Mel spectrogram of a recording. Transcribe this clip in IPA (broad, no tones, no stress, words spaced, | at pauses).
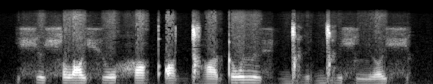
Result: çəçlˠʌç uhʌqʼʌɡ͡ǀɑ ʈulʲuçɡ͡ǀi ɡ͡ǀiçʎəç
